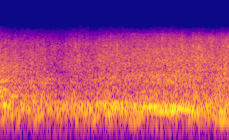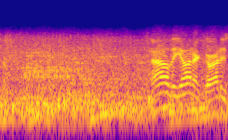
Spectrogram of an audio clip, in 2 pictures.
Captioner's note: vehicles rumbling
